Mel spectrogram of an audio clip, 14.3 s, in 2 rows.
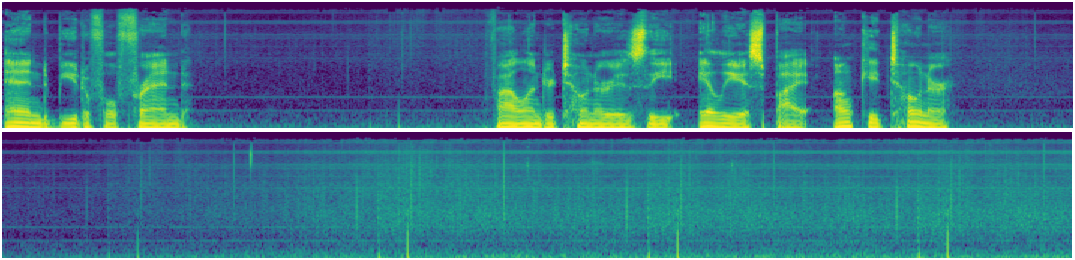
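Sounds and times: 
speech: 0.0s - 1.4s, 3.3s - 6.4s
vinyl record surface hiss and crackle at its end: 6.4s - 14.2s.

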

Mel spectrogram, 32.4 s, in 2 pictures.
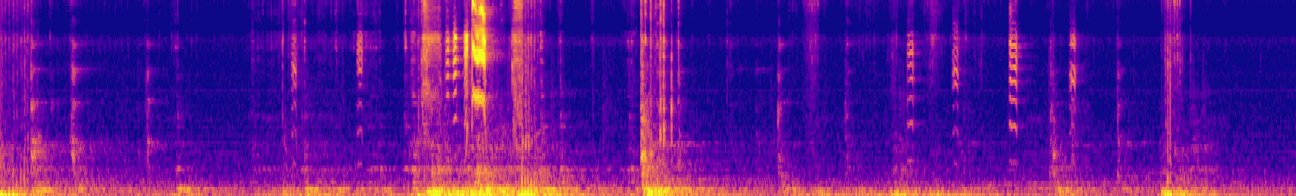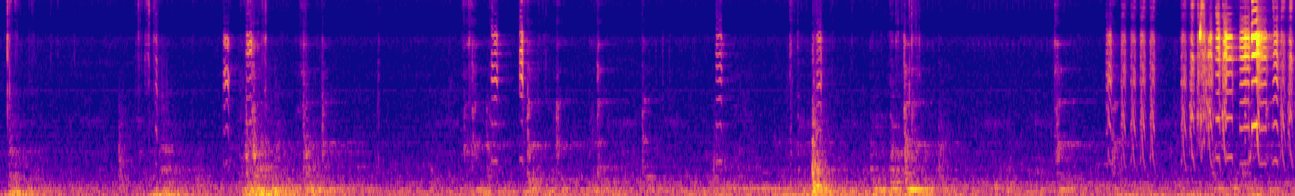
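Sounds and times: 
steady low hum: 0.0s - 32.3s
zebra finch calls: 5.2s - 6.6s, 30.1s - 32.3s.

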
